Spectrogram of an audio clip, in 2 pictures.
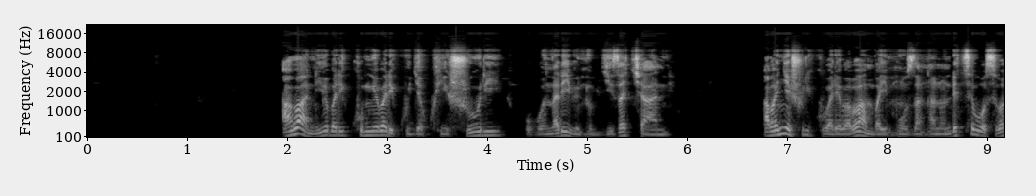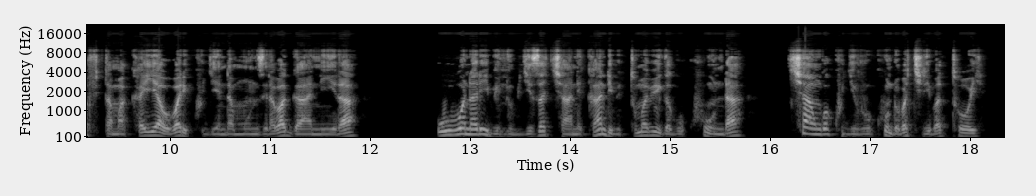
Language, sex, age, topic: Kinyarwanda, male, 25-35, education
